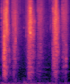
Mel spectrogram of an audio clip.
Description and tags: Cleaning something with a weg Swab/Rag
